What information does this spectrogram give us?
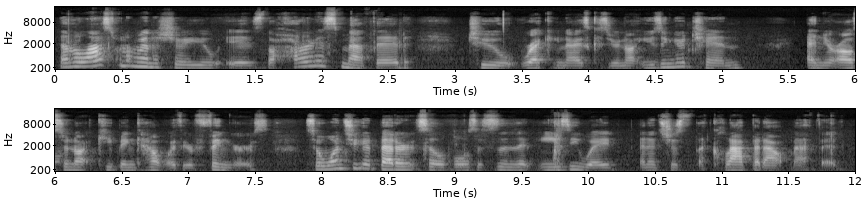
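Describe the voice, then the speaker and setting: Woman, young adult, teacher, lower voice, patient children's lesson, faint room hum. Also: a bit bright. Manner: slow and patient, drawing out the example words. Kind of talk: children's lesson explaining syllables.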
